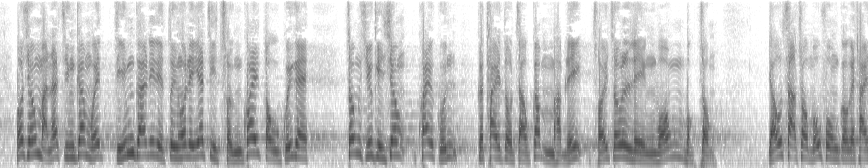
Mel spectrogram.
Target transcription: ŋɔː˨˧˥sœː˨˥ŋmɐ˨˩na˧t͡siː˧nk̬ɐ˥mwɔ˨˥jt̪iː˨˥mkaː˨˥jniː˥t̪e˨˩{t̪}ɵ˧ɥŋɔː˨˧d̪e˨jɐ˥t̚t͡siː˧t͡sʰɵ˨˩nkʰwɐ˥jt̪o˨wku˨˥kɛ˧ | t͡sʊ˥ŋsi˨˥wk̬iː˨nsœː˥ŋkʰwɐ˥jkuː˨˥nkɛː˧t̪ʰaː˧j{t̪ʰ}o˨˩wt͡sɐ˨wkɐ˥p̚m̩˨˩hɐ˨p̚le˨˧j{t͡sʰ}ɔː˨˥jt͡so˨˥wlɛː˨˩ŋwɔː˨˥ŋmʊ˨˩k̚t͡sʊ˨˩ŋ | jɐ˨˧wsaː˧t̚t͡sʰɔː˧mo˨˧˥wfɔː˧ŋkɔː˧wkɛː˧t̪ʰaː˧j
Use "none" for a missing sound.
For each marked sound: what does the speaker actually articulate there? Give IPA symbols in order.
t̪, t̪, t͡sʰ

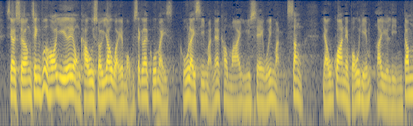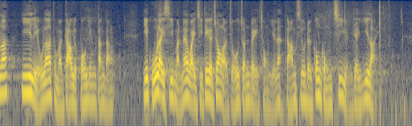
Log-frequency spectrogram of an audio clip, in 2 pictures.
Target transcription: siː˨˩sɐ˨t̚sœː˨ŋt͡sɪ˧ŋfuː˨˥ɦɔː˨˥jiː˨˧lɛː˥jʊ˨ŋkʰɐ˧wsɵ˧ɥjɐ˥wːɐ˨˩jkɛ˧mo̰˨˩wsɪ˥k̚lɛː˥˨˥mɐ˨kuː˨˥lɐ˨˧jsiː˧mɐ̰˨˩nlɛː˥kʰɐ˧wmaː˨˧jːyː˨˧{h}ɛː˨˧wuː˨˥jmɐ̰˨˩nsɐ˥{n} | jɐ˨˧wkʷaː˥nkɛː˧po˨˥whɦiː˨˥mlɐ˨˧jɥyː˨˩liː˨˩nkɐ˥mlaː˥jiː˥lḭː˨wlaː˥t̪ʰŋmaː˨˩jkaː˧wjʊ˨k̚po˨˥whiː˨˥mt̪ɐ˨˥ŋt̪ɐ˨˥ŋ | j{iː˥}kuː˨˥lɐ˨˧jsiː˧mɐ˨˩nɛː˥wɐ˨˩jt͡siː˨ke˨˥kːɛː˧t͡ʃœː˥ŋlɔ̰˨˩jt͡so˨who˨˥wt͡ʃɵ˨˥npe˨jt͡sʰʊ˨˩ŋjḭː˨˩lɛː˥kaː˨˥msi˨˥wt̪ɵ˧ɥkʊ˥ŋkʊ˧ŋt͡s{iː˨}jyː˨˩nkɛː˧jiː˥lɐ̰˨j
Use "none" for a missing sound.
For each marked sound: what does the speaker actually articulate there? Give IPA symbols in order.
s, ŋ, iː˨, iː˥

